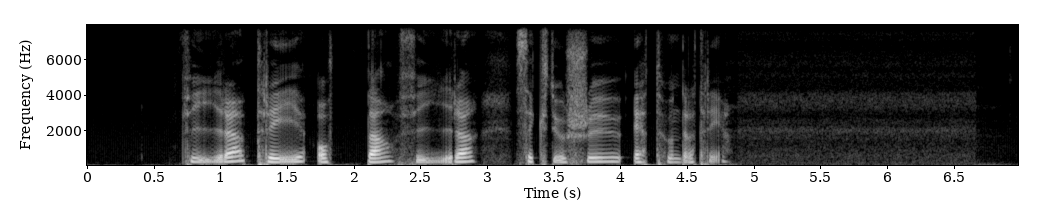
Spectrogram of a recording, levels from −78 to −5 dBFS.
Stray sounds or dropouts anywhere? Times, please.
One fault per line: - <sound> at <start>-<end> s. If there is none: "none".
none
